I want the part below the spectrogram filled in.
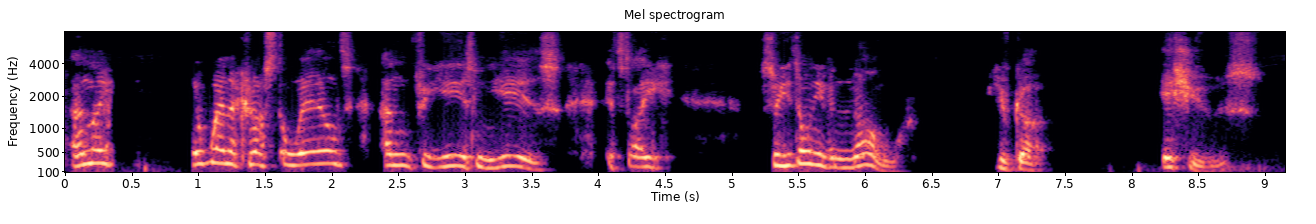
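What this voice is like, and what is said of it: Liverpool accent. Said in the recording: “I love your accent. Where you from, Liverpool?”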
